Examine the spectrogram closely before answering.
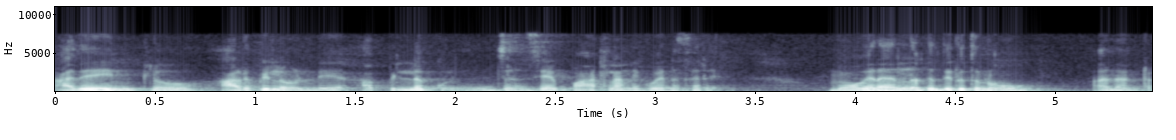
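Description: The speaker is a man with a plain, everyday voice. His pitch varies in an ordinary way. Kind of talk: podcast narration to listeners. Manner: casual, friendly.

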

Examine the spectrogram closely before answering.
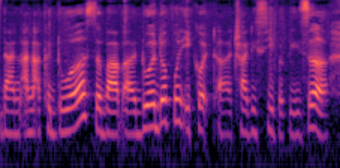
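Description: A woman's dark, mellow tone at a very slow pace. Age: 40s. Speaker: jamu herbal practitioner. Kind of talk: tips sharing to camera. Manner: halting, many fillers. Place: home room.

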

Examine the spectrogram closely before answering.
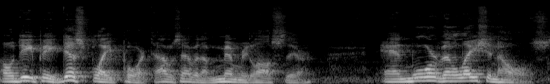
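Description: With very wide pitch swings, a man speaks in a somewhat breathy voice. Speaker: tech product reviewer. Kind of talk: product unboxing commentary. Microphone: phone near.

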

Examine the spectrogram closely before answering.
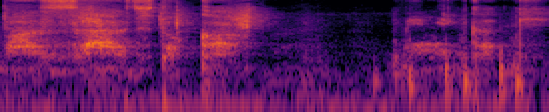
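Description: Soft-spoken, a woman is whispering. Loud background noise surrounds her voice. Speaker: ASMR creator. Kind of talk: soft ASMR intro chat. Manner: soft close whisper into binaural ear. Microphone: studio mic.

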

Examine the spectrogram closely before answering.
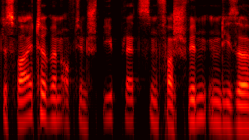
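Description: On a very clean recording with a silent background, a man with a Ruhr accent speaks at a moderate pace in a dry, close sound with no echo. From Ruhr area, Germany. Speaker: model-building and industrial-heritage video maker. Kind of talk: casual talk to camera.

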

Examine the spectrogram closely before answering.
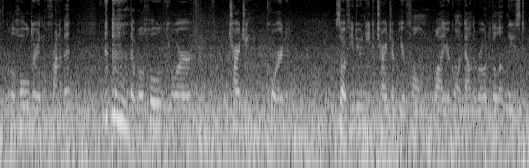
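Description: Amid loud background noise, a woman talks at a moderate pace with long, frequent pauses. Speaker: vlogger. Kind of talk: casual vlog chat. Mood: relaxed, chatty. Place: car. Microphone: phone near.

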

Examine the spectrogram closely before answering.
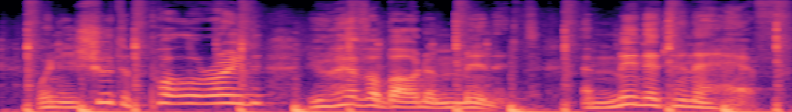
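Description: A man talks at a moderate speed. Clear music can be heard behind him. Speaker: video creator. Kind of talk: casual vlog chat. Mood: warm, playful. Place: home room.

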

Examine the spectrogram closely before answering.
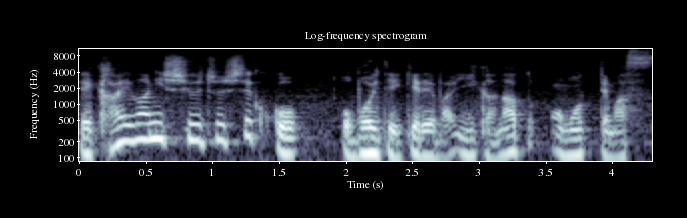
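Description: The pace is fairly slow as this man talks. His voice has a dark, mellow tone with a somewhat breathy quality. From Japan. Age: 40s. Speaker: travel vlogger. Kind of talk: vlog monologue. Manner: casual, filler-heavy. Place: home room. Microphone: lapel.

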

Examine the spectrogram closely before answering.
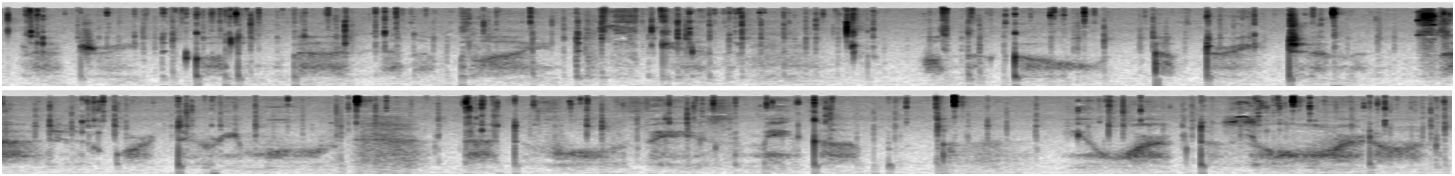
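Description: Someone whispers at a very slow pace. Long pauses come often. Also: woman. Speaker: beauty reviewer. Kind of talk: soft-spoken product review, reading labels.

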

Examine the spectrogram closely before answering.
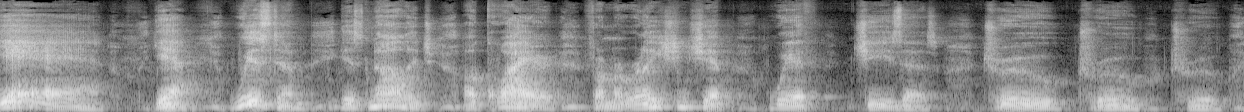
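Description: In a cartoonish character voice, a man speaks very slowly with a very deep, low pitch. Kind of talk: Bible devotional for kids. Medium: puppet. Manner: upbeat.

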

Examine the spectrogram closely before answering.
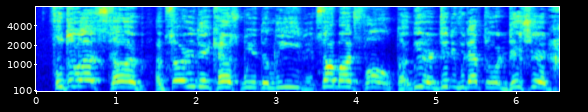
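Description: High-pitched cartoonish character voice from a man, moderate pace, hardly any pauses. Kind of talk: comedy dialogue.

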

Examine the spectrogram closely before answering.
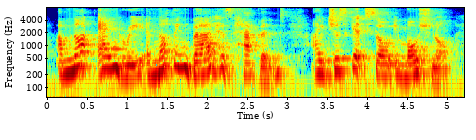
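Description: The speaker is a woman. Room echo is audible. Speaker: vlogger. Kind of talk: casual vlog chat. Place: kitchen. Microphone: phone near.

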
